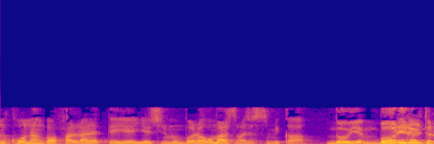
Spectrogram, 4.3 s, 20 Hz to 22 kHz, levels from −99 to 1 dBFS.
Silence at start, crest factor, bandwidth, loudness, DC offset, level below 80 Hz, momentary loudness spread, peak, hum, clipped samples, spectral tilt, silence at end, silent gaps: 0 s; 18 dB; 5.8 kHz; -21 LUFS; under 0.1%; -62 dBFS; 15 LU; -2 dBFS; none; under 0.1%; -10.5 dB/octave; 0 s; none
